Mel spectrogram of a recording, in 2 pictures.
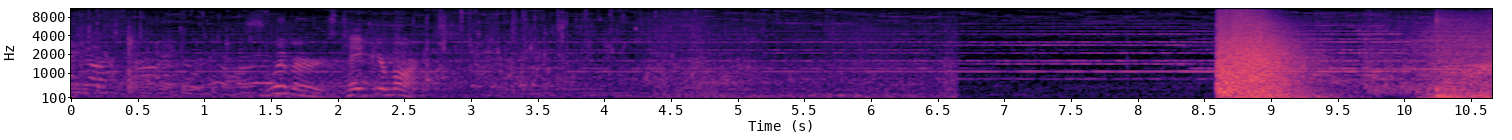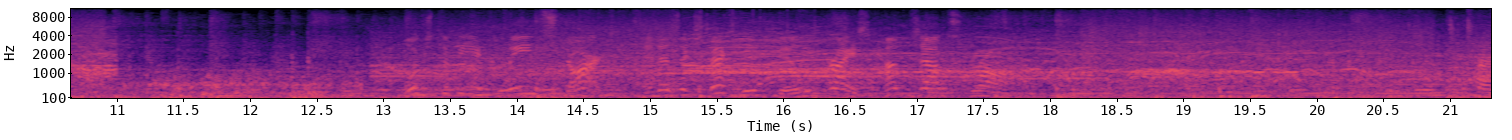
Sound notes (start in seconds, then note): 3.3 tense music; 8.6 starter's gun blasts; 18.1 adventurous music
